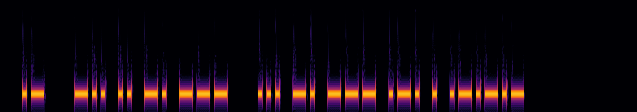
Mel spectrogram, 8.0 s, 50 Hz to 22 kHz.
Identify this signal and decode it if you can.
Morse code, heard as a keyed tone, about 22 wpm, 700 Hz. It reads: A DINO SNORE.
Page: morse-code-ninja-practice-22wpm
